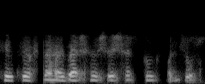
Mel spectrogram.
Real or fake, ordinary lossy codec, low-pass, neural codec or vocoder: fake; Opus, 24 kbps; 7.2 kHz; codec, 16 kHz, 0.5 kbps, FreqCodec, smaller model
